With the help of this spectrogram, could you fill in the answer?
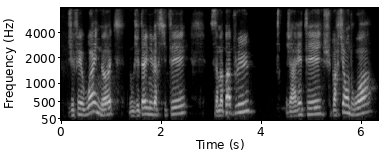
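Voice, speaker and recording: A man's high voice with a French accent, fairly slow with long, frequent pauses and lively intonation, in a dry, close sound with no echo. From France, Paris. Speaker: actor. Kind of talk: casual chat. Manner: halting, repeats words.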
